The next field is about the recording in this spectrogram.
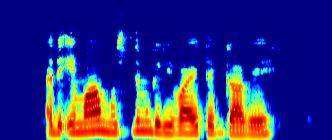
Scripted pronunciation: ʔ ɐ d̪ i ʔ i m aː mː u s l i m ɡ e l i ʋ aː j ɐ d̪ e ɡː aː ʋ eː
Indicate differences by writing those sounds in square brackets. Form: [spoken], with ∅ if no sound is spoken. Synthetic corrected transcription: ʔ ɐ d̪ i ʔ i m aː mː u s l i m ɡ e [ɾ] i ʋ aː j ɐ [t̪] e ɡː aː ʋ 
